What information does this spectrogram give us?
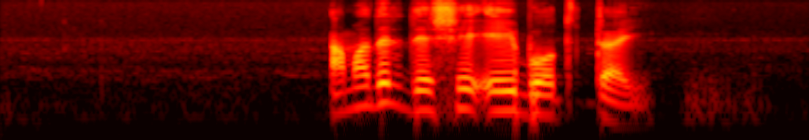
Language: Bangla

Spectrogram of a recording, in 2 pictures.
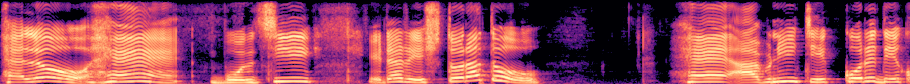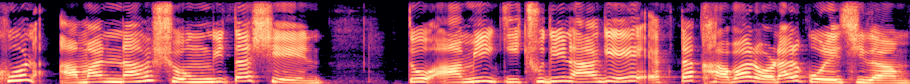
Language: Bangla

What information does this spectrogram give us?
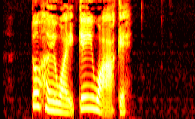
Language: Cantonese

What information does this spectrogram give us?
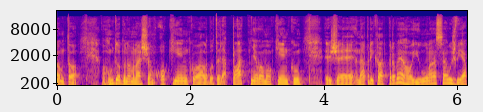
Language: Slovak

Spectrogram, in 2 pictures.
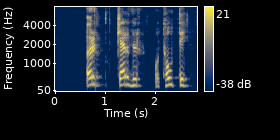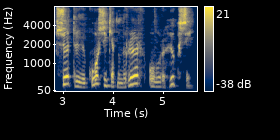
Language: Icelandic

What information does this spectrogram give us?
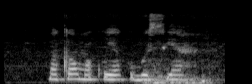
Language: Swahili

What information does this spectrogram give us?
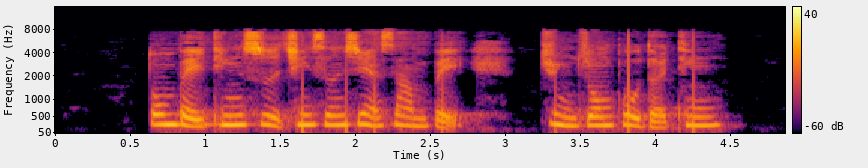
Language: Chinese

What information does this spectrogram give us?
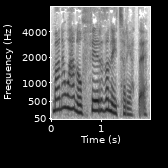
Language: Welsh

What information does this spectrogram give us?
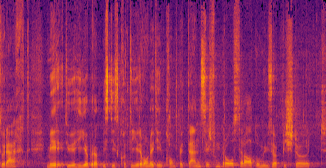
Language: Swiss German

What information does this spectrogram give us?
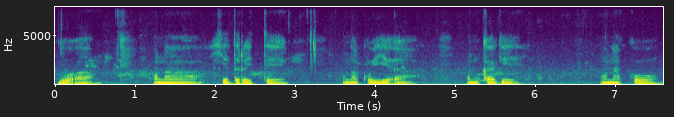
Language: Santali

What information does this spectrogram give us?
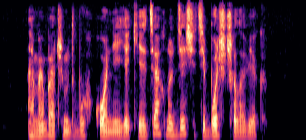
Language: Belarusian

